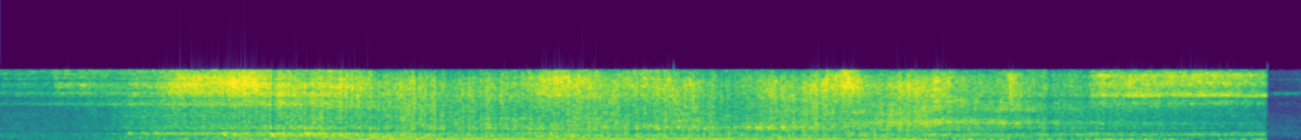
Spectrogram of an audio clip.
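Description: Intercity passenger train passing close by at speed after leaving a tunnel: a rumble of wheels on rail that builds over the first two seconds and stays loud, then cuts off suddenly near the end.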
